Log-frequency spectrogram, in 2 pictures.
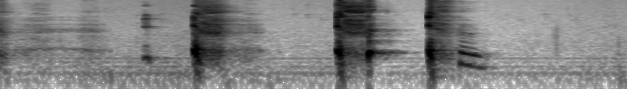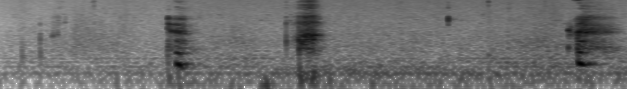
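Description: Several harsh, separate coughs from a girl with short pauses between them, in a small room.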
